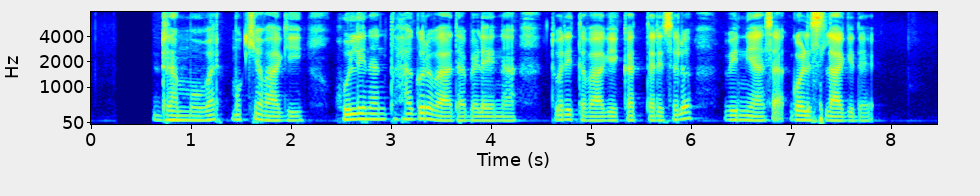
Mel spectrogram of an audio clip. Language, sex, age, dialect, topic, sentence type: Kannada, male, 18-24, Mysore Kannada, agriculture, statement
